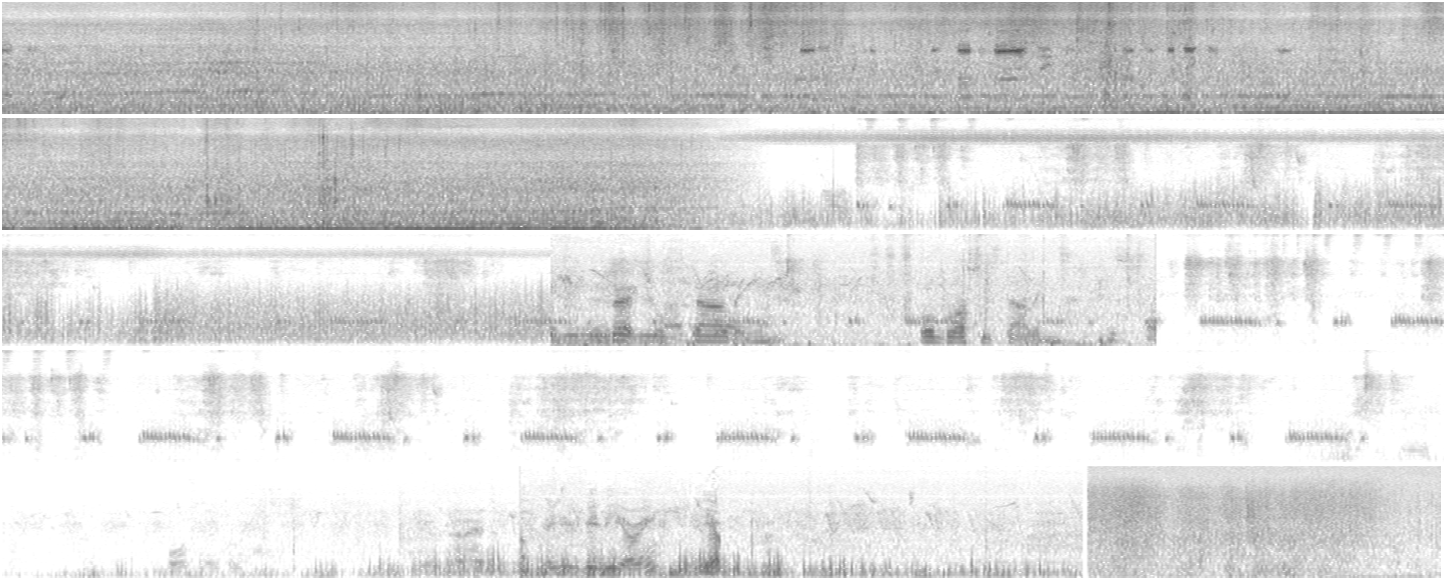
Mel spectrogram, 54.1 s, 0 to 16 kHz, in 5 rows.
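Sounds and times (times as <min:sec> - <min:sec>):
bird calling low held note: 0:00.0 - 0:16.3, 0:17.9 - 0:22.5, 0:42.1 - 0:42.6
birds chattering calls: 0:00.0 - 0:16.4, 0:17.1 - 0:44.5
vehicle engine running: 0:00.0 - 0:16.5.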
